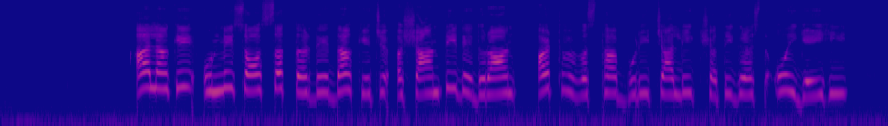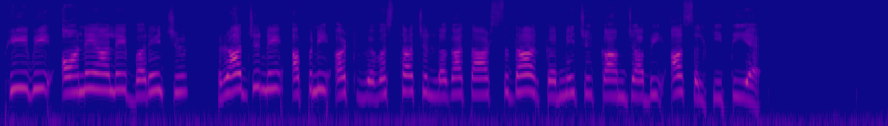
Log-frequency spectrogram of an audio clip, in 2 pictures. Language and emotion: Dogri, neutral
